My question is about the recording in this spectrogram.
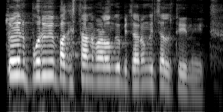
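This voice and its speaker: A man lecturing a class in a slightly high-pitched voice. He tells history in easy everyday words, stopping often to ask the class a question and then answering it himself. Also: big pitch swings, racing. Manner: casual, colloquial storytelling. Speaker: history teacher.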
